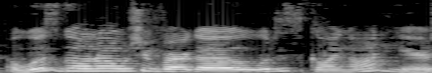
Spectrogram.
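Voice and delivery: high, loud, laughing through the question; laughing disbelief. Real, not acted. Tarot reader laughing at her own emotion toward Virgo viewers, loud laughing question. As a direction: laugh it off as she calls out to Virgo.

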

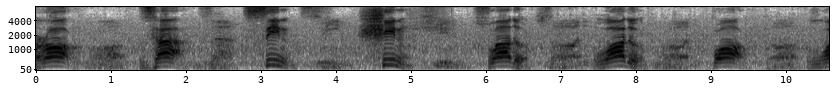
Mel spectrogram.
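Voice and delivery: Arabic letter names called out one by one, slowly, with pauses between; teacher chanting Arabic letters for students to echo; letter recitation drill. Shown as a demonstration. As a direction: recite the alphabet slowly for the class to repeat. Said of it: "আবার পড়ুন আলিফ".

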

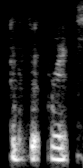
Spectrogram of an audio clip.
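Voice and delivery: ordinary delivery

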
